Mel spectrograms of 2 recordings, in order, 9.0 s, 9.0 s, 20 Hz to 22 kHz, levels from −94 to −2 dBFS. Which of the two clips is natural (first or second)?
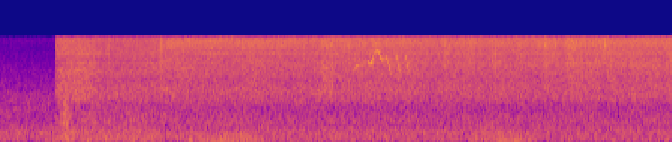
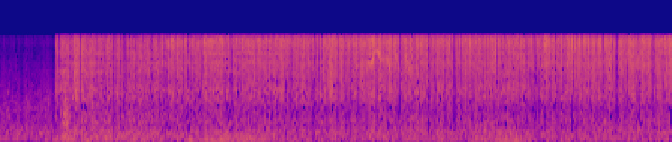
first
